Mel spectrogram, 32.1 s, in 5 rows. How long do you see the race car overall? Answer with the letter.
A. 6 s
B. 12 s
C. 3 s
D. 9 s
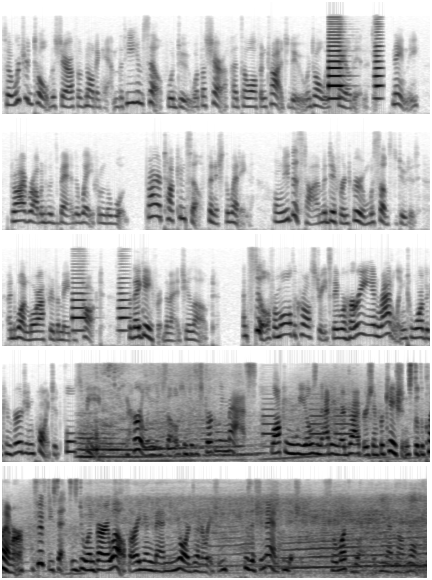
B.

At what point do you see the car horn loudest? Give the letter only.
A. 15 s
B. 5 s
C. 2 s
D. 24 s
B.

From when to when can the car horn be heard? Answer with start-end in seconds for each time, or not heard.
4.8-5.7, 13.8-14.8, 23.1-24.6.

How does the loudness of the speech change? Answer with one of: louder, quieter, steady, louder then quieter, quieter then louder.
louder.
